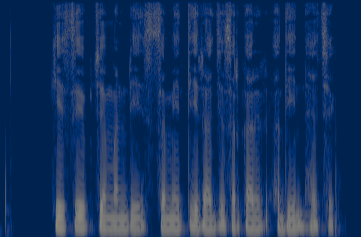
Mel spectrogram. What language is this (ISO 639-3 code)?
mag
